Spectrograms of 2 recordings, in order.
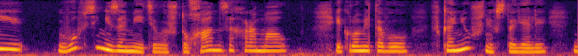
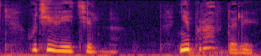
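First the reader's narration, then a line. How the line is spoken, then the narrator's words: Sigh. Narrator (Russian): вздохнула она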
